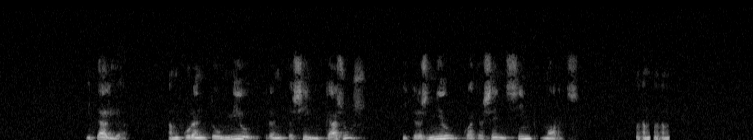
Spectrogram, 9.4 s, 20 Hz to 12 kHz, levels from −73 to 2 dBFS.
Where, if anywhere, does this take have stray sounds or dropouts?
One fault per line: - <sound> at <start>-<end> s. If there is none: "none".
- laugh at 8.0-8.4 s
